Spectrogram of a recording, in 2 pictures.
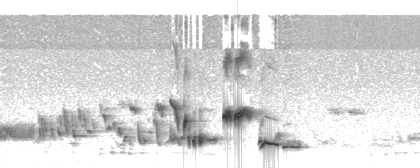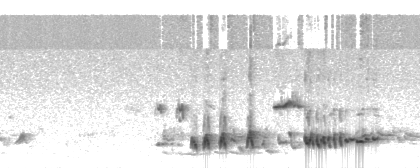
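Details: European robin and other birds singing locally in Dartington. Two bursts of high, scratchy warbling phrases with quick notes are separated by about three seconds of near silence.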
